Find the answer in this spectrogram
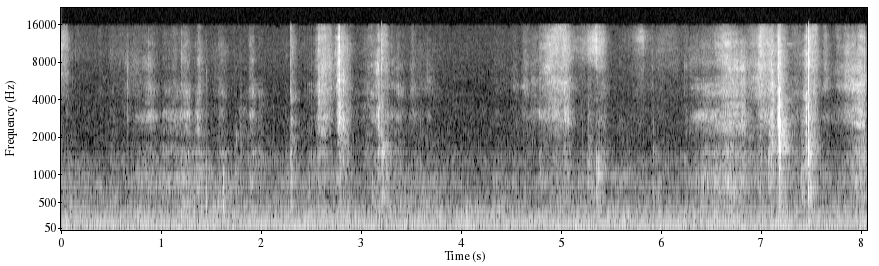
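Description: Paper pages of a picture book being handled and turned: soft rustles and rubs, with two sharper paper crinkles near the end. A steady low hum runs underneath.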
